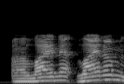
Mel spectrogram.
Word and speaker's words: Lynam: going I got a l lium is that how you say it that's it that's how you pronounce it good job first time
